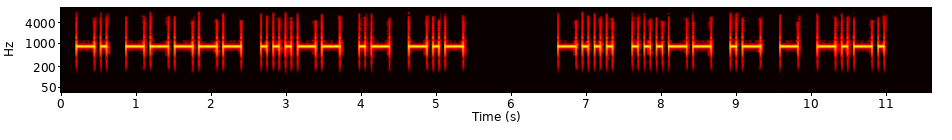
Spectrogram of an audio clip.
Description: Morse code, heard as a keyed tone, about 15 wpm, 800 Hz. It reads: N03AK B3ATC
